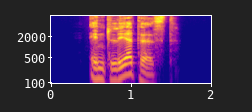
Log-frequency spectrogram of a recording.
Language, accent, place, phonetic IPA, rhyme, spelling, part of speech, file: German, Germany, Berlin, [ɛntˈleːɐ̯təst], -eːɐ̯təst, entleertest, verb, De-entleertest.ogg
- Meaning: inflection of entleeren: 1. second-person singular preterite 2. second-person singular subjunctive II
